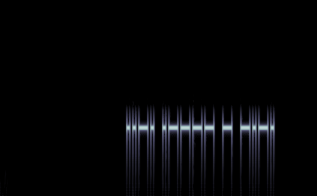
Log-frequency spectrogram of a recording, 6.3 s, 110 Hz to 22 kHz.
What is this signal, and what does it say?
Morse code, heard as a keyed tone, about 20 wpm, 700 Hz. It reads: F1TC
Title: DXCC-100 Call Signs - 4 Characters - Repeated 2x - 20wpm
